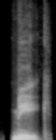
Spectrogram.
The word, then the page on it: meek: American English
